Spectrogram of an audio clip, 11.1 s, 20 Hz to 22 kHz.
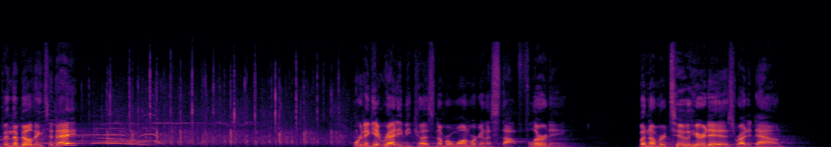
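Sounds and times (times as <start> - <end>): congregation applauding: 0.3 - 5.3.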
